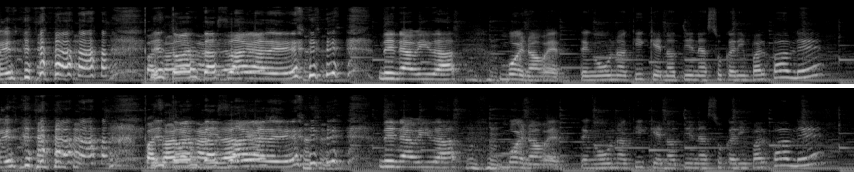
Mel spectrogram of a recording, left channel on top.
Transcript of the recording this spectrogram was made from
de toda esta saga de Navidad. Bueno, a ver, tengo uno aquí que no tiene azúcar impalpable,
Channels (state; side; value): normal; both; correlation 0.72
